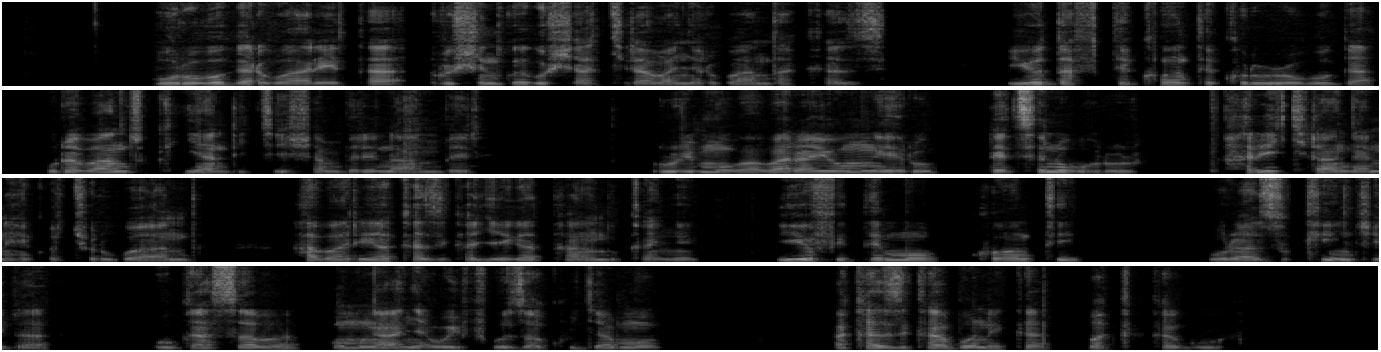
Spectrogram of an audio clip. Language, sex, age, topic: Kinyarwanda, male, 18-24, government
